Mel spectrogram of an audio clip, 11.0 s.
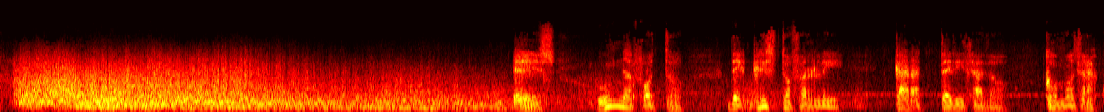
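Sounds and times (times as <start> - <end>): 
thunder clap from a lightning strike: 0.0 - 11.0
speech: 5.4 - 11.0.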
